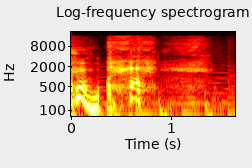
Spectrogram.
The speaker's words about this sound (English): And I've still got a cold and cough.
